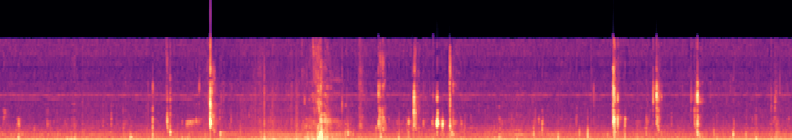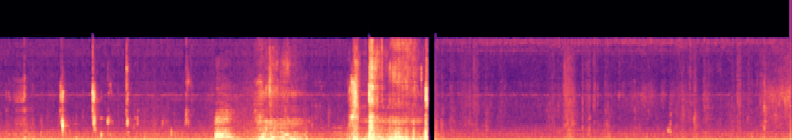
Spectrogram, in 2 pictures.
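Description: Close-miked mouth sounds of eating soft, fatty glazed food: scattered small wet clicks and smacks of biting and chewing, busier for a couple of seconds just before an abrupt cut about twelve seconds in. A steady low hum runs underneath.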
